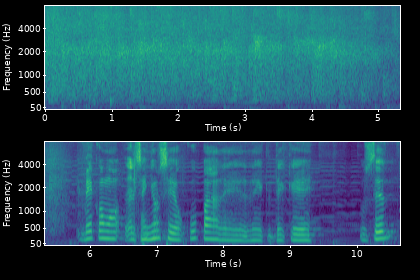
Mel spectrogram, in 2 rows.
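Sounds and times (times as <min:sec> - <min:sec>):
audience applause: 0:00.0 - 0:05.7
speech: 0:05.9 - 0:10.6.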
